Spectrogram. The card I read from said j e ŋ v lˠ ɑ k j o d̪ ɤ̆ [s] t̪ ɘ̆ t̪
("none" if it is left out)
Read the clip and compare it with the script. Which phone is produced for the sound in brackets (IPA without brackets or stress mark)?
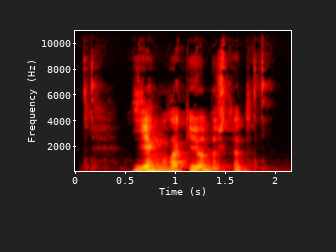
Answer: ʃ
